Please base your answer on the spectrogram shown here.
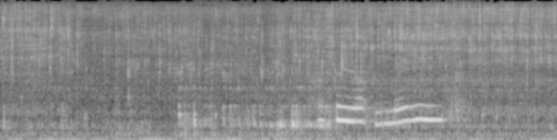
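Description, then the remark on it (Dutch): Steady running tap water splashes over strawberries in a colander as they are rinsed, with light knocks and a brief voice murmuring partway through. “Ik ga even aardbeien wassen.”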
